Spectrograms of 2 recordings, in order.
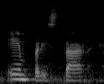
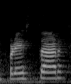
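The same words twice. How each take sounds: First: Emprestar with em- added. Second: Said in the usual way. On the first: Shown as a demonstration. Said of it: "dicen emprestar". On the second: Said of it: "en vez de decir prestar".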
